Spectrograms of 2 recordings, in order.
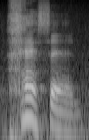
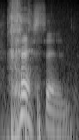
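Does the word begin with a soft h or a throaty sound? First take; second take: throaty; throaty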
